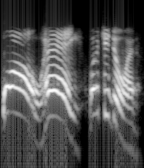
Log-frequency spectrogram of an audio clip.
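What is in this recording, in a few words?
taking fire friendly, swat female; vo; Counter Strike Model Pack; CS:GO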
